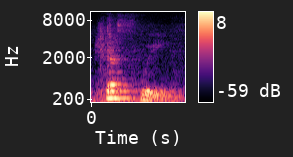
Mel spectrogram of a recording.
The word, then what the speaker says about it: Chesley: Chesley. Chesley, thank you. I said it and I thought it sounded funny. It's spelled both ways in the There's an actual grant.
